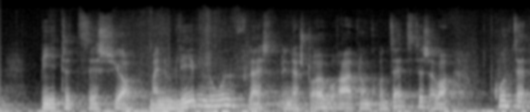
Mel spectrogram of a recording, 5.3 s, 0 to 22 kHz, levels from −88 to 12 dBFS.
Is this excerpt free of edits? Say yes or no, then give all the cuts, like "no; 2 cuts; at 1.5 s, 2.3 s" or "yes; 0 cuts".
yes; 0 cuts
